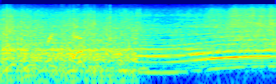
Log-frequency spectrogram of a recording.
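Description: A drag racing Mustang's engine roars loudly on a solo pass, popping as it shifts through the gears, its pitch climbing and dropping, with a rough, crackling edge throughout the short burst.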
